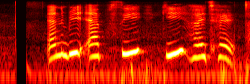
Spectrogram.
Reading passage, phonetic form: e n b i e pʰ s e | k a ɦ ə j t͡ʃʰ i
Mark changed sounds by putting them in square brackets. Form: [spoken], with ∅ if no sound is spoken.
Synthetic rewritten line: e n b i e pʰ s [i] | k [i] ɦ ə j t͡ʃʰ [ɛ]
